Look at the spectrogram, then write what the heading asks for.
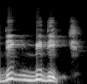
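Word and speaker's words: দিগ্বিদিক: এখানে দেখো গড় সাথে বফলা বসছে, কিসের সাথে? গড় সাথে বফলা। এই যে গড় সাথে বফলা, তাহলে এই গড় উচ্চারণ হবে, বফলার উচ্চারণটা হবে, উচ্চারণটা দিক বিদিক না, হবে দিক বিদিক।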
